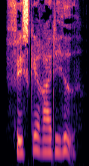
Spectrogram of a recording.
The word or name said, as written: fiskerettighed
